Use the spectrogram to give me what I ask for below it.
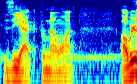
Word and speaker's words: Ziyech: It's pronounced Ziyech.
